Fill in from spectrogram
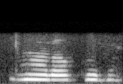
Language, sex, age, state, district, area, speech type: Odia, female, 18-30, Odisha, Subarnapur, urban, conversation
